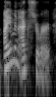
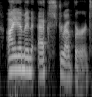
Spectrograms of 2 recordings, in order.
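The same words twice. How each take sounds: First: Said in the usual way. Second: "I am an extrovert" slowed, each word leaned on; emphatic, slower restatement. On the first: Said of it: "I am an extrovert, like". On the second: Shown as a demonstration. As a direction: say it again with more weight. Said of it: "to the nth degree".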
